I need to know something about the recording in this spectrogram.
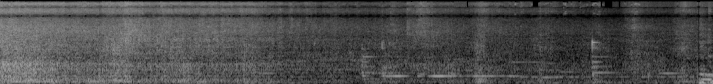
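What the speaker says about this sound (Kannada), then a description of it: "ಚೆನ್ನಾಗಿ ಸ್ವಲ್ಪ ಫ್ರೈ ಆಗೋವರೆಗೂ ಚೆನ್ನಾಗಿ ರೋಸ್ಟ್ ಮಾಡ್ಕೊಳ್ಳಿ" Tomato paste roasting in a pan of oil for cabbage paratha, a continuous hissing sizzle that gradually softens, with occasional light clinks of a utensil, no talk.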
